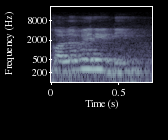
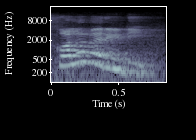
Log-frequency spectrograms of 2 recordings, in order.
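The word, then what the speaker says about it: Kolaveri Di: We don't interrupt your flow when you're singing Kolaveridi. It's not Kolaveri, it's Kolaveridi.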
